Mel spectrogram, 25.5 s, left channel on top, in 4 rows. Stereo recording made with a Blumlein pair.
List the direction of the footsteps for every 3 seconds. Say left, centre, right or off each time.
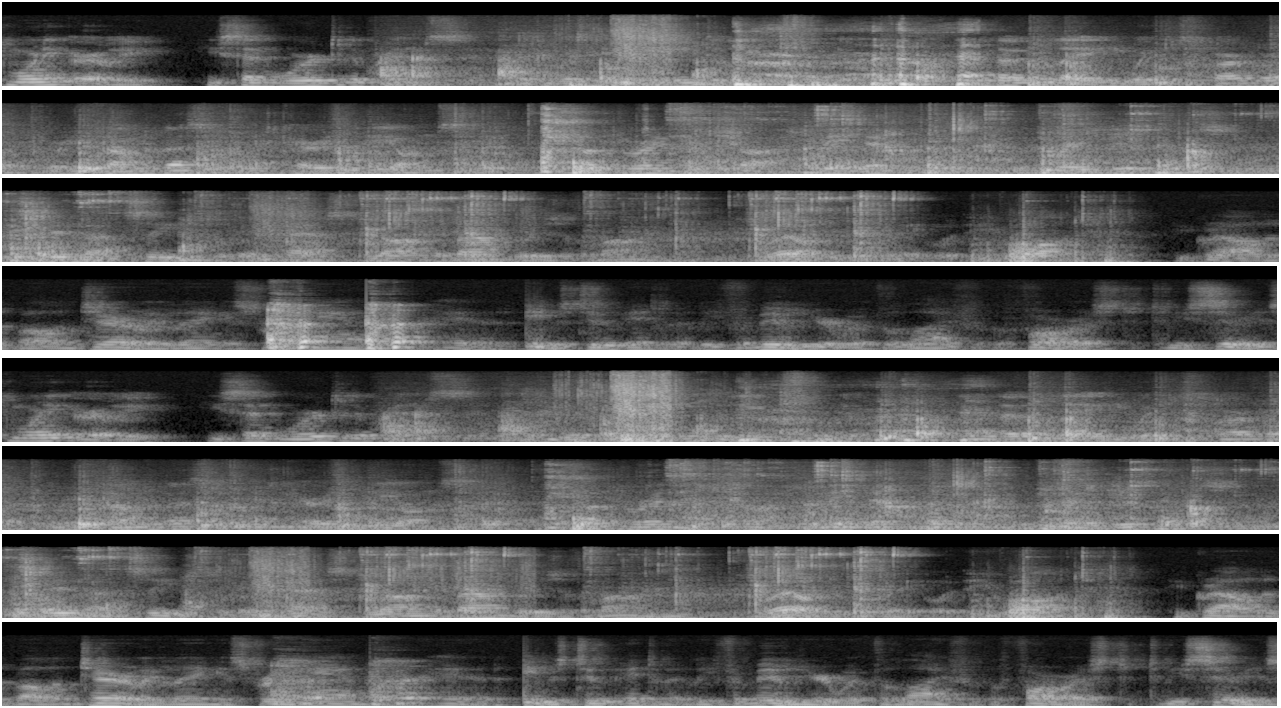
left, centre, centre, left, left, off, off, off, off.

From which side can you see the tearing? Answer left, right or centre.
right.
